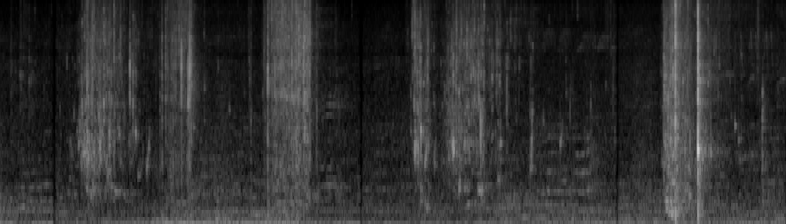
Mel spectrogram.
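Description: Water splashes and sloshes as a man wades.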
